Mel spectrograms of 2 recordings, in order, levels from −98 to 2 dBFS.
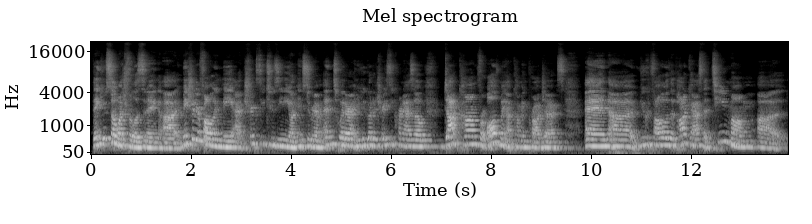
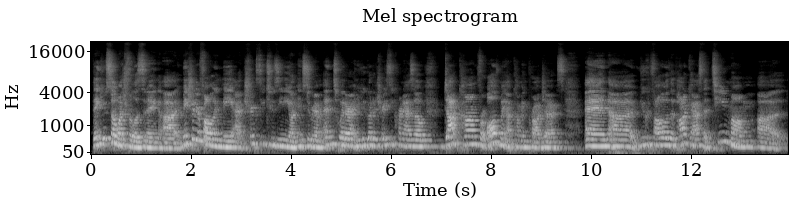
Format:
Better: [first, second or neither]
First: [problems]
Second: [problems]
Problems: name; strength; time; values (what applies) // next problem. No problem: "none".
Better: neither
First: room echo; noticeable; dies away in 0.5 s // off-mic speech; far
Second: room echo; noticeable; dies away in 0.5 s // off-mic speech; far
